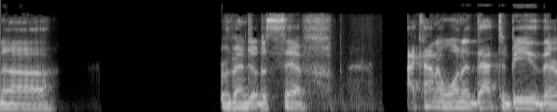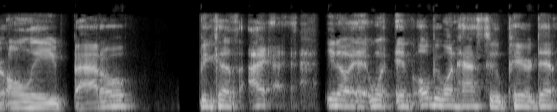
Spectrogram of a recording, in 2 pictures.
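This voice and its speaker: A man hosting a podcast in casual chat, animated and joking, with slangy speech. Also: fairly low pitch. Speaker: podcast host.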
